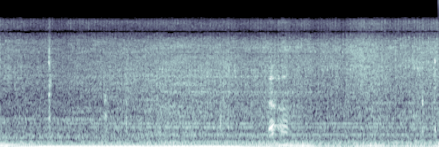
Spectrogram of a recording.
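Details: Rebuilt engine on break-in oil, radiator temporarily installed, some coolant leaking: deep, steady idle rumble with even beat, no misses or knocks; starts and runs well, engine sounds healthy.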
